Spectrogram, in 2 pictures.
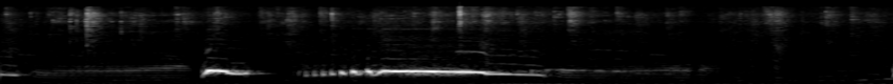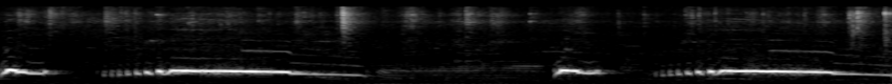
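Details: Javanese collared dove giving its slow, spaced 'kuk deruk manggung' song three times over about nine seconds. Each phrase is a soft lead-in, a sharp short 'kuk', then a long, mellow, falling coo. Used to tutor and lure cage birds.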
